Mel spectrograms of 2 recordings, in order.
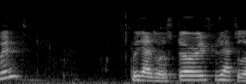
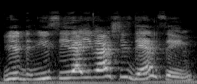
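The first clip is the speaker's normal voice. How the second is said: excited call-out; 7 semitones higher, 4 dB louder than usual. Real, not acted. Calling out to viewers, friend dancing.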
